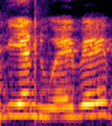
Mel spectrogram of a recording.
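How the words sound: The name is pronounced the Spanish way. The speaker calls it wrong. "I think of it in Spanish pronunciation"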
